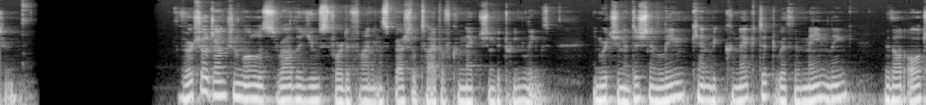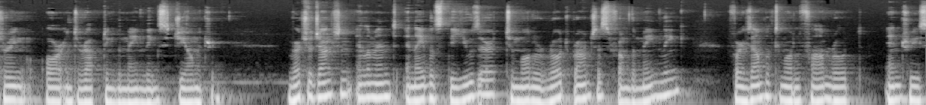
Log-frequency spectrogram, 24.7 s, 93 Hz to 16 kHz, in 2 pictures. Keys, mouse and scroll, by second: 0.3 click, 2.2 click.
